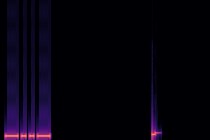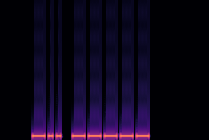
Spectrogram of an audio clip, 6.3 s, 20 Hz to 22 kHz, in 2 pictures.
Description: Morse code, heard as a keyed tone, about 21 wpm, 700 Hz. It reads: X D 0
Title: Single-Letter Single-Number 20wpm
